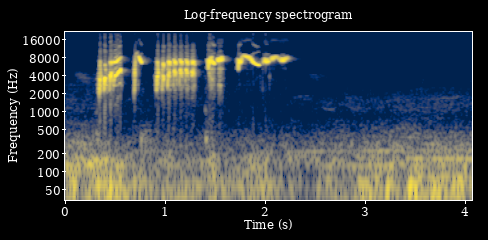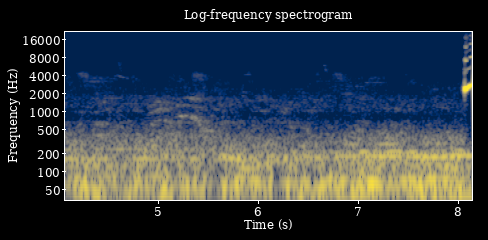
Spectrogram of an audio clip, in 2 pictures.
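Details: Very high, thin twittering phrase from an orange-headed thrush kept in captivity, a few seconds of quick squeaky notes followed by long quiet with low rumble, then a sudden rising whistle at the end.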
